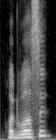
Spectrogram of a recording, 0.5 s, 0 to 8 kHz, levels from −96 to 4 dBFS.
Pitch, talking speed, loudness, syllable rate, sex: 200 Hz, 345 wpm, -16 LUFS, 8.6 syllables/s, male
